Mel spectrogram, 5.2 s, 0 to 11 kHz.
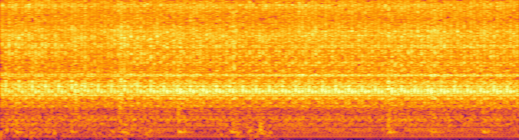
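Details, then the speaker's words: Diesel engine at idle during injection pump timing adjustment after pump repair; pump tapped with a small hammer away from the timing belt, VCDS reading dropping from 10 toward about 3. Steady clatter, note shifting slightly as timing moves. "And you can hear it change pitch. He wants to get it right around 3."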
